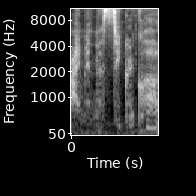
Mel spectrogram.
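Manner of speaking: thrilled, excited little hushed whisper. Retelling how the daughter says she joined the club: imitating a child whispering. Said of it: "she says it in a whisper".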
